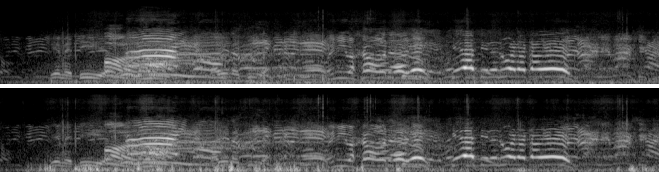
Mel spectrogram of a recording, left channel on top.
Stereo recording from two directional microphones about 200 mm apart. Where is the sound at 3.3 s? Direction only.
30° right (ahead or behind).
